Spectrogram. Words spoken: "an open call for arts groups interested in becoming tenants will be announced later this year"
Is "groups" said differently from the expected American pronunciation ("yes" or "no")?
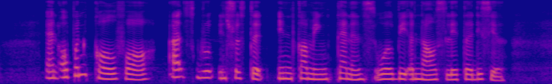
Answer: yes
